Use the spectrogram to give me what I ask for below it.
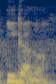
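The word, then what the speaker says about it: hígado: El IG liver El igalo keeping in mind that the H for this word is pronounced silent stool exr stool excremento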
